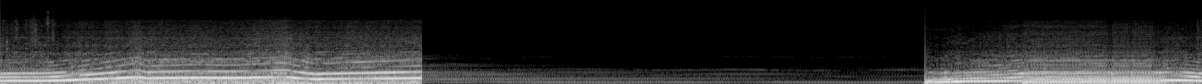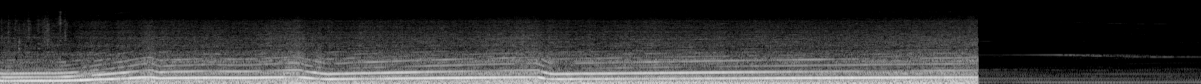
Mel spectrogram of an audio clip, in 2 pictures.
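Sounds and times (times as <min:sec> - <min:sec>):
car engine accelerating: 0:00.0 - 0:04.2, 0:09.3 - 0:21.8.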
